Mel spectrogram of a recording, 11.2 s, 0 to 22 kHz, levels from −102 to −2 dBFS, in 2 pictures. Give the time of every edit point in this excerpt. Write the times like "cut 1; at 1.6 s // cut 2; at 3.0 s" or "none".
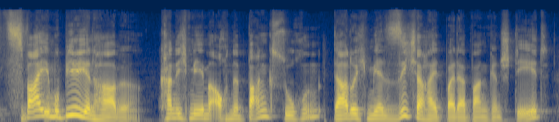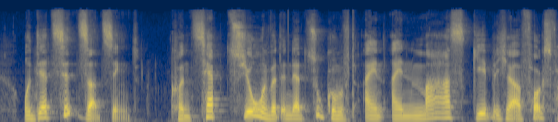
cut 1; at 1.6 s // cut 2; at 3.2 s // cut 3; at 7.3 s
